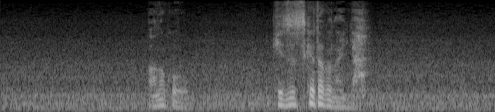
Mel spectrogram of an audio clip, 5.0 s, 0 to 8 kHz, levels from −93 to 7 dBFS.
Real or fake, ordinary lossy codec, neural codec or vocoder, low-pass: real; none; none; none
